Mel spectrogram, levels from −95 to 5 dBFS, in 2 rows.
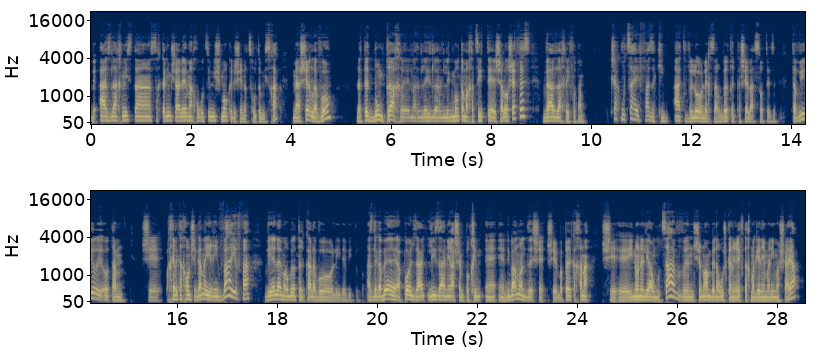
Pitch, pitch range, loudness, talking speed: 120 Hz, 110-140 Hz, -19 LUFS, 170 wpm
